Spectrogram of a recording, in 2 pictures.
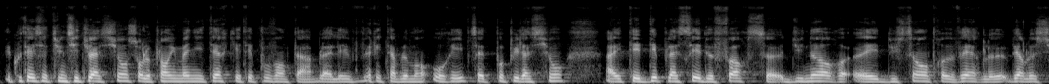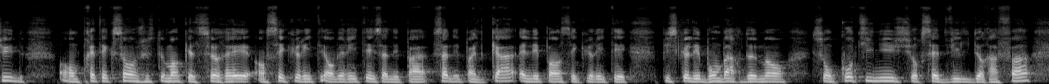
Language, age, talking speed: French, 50-69, 185 wpm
